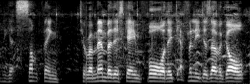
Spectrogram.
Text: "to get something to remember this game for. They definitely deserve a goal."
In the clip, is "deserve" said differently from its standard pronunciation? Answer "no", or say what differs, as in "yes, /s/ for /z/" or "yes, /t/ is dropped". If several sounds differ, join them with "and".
no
